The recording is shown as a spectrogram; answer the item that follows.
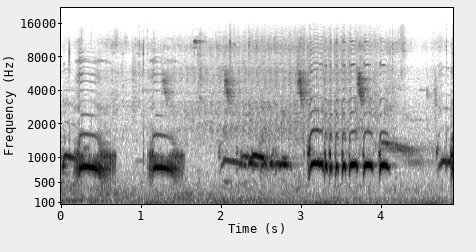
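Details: Cemani zebra dove singing with a strong, full voice: two round coos, then a wavering drawn-out note and a quick stuttering run of clipped, bubbling notes, ending in a long rolling tone.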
